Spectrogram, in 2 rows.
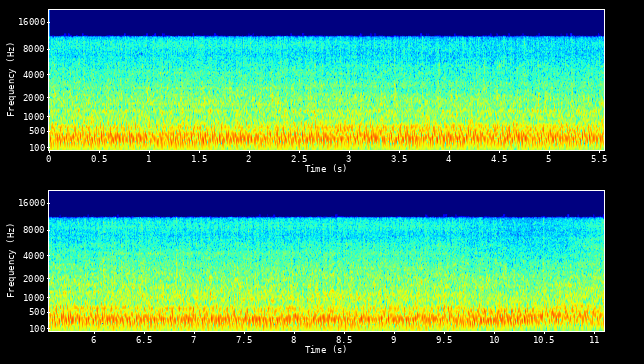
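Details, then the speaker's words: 1979 Chevy square body 3/4-ton, 350 V8, Turbo 350, sitting 23 years: fires a little smoky, rough loud idle with heavy uneven banging underneath that seems to be in the engine; source later found, not stated. "well it's fired a little Smokey got to find out what that noise is underneath of it it's kind of banging it's like it's in the engine"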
